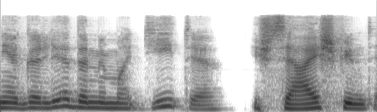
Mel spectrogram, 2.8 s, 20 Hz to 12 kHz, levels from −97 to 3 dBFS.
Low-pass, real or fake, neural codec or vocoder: 7.2 kHz; fake; codec, 16 kHz, 0.5 kbps, X-Codec, HuBERT features, trained on LibriSpeech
